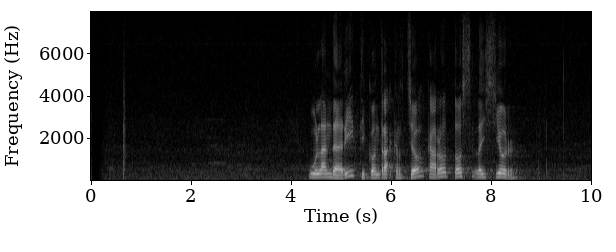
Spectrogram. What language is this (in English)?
Javanese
